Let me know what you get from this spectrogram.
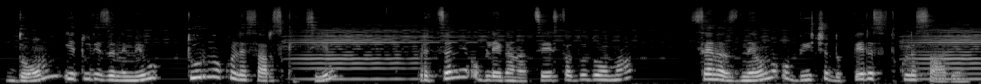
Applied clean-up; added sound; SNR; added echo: classical method spectral subtraction.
